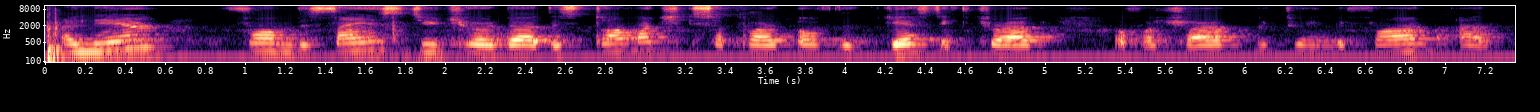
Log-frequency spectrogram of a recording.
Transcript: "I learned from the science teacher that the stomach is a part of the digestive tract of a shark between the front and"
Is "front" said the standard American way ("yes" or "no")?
no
